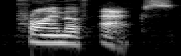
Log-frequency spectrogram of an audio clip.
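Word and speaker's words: f′(x): and we're going to denote it this is pronounced as fime of X so normally we have an F ofx we're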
